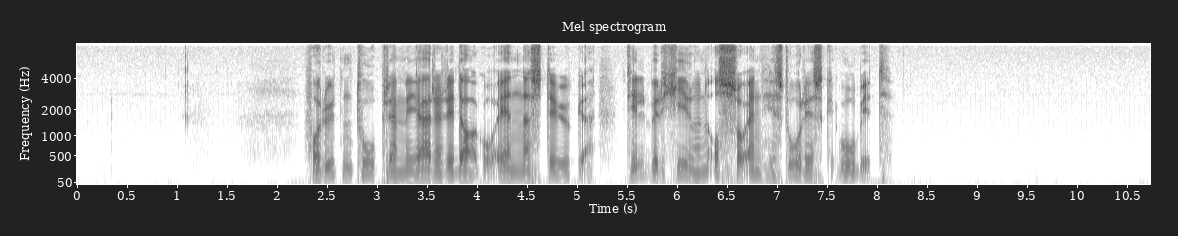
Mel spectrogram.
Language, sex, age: Norwegian, male, 31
